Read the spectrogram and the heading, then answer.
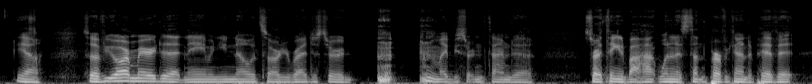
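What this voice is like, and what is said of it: Hoarse voice. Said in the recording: “sorry my voice is hoarse. ... I feel like I've been sick for a month now.”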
